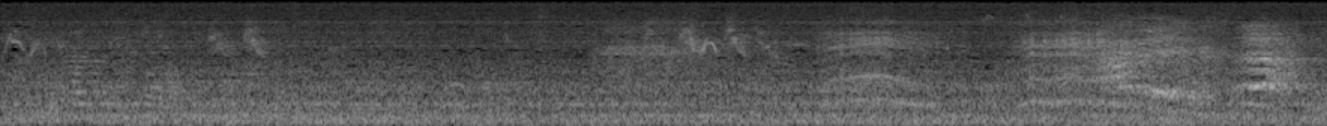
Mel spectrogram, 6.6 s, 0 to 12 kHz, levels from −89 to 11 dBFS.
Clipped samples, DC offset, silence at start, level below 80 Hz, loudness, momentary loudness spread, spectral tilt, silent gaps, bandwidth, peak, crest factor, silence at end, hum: under 0.1%; under 0.1%; 0 s; -52 dBFS; -33 LUFS; 10 LU; -3.5 dB/octave; none; 11.5 kHz; -14 dBFS; 20 dB; 0 s; none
